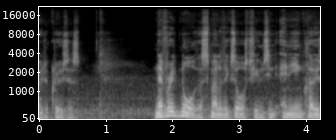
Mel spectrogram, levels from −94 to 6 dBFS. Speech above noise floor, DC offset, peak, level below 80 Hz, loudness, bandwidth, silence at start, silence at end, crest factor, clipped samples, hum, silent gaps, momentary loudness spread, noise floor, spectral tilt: 25 dB; under 0.1%; -6 dBFS; -42 dBFS; -25 LUFS; 19.5 kHz; 0 s; 0 s; 20 dB; under 0.1%; none; none; 17 LU; -48 dBFS; -5.5 dB/octave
